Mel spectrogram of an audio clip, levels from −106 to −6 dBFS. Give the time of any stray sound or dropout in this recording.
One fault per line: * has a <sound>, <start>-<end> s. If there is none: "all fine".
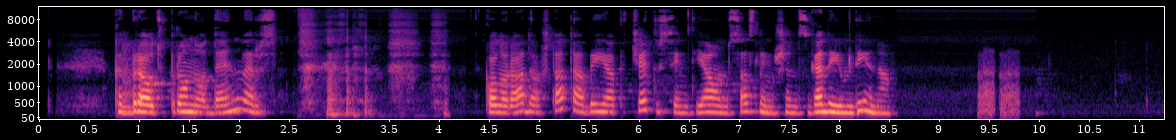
* has a laugh, 2.6-4.1 s
* has a laugh, 9.4-9.8 s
